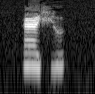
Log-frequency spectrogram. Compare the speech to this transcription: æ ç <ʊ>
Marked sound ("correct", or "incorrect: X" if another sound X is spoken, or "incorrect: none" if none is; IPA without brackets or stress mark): incorrect: ɯ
